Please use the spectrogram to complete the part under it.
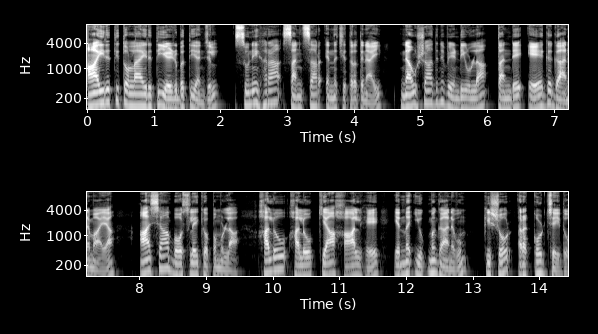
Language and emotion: Malayalam, neutral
